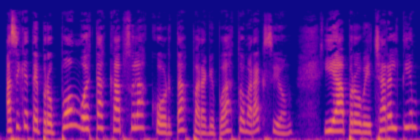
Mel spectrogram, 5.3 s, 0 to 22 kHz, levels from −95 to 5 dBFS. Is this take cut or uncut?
uncut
